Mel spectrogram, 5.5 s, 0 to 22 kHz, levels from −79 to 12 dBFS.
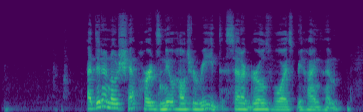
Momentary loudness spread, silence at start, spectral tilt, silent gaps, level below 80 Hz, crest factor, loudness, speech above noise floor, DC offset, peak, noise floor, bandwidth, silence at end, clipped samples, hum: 8 LU; 0.1 s; -6.5 dB/octave; none; -52 dBFS; 16 dB; -17 LUFS; 43 dB; under 0.1%; -2 dBFS; -59 dBFS; 12.5 kHz; 0.2 s; under 0.1%; none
